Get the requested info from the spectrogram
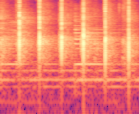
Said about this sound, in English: Let's give God a round of applause.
